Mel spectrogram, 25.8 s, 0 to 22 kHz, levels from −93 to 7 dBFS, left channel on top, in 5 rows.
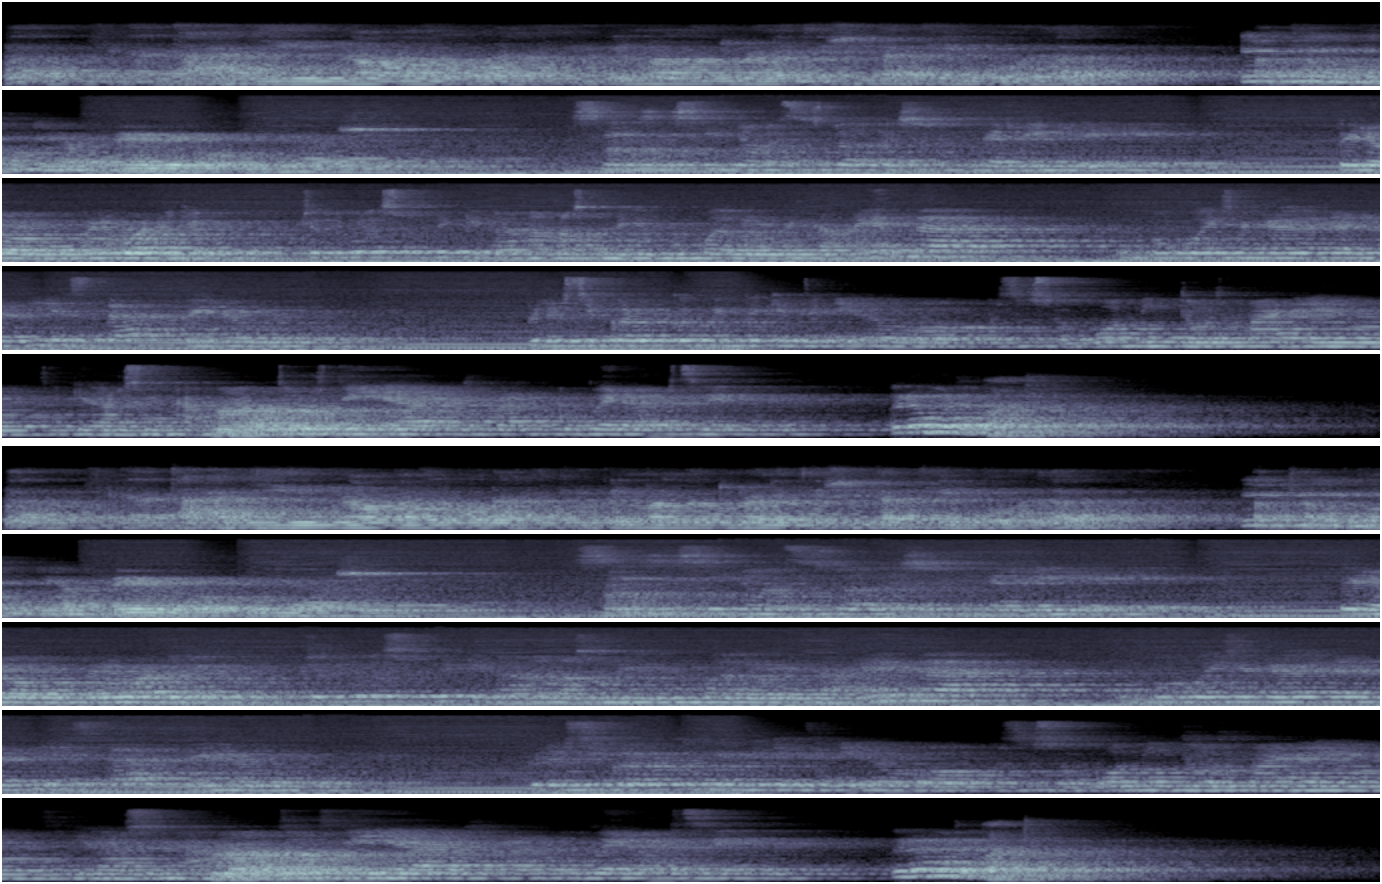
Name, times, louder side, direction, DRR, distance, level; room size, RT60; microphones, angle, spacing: voice 1, 0.0-4.0 4.8-6.6 7.4-7.7 21.4-21.9, right 1 dB, 75° right, -7 dB, 0.7 m, -28 dB
voice 2, 4.6-5.5 7.3-9.8 10.2-14.1 14.5-16.8 17.5-23.5 24.0-24.5, left 1 dB, 60° left, -3 dB, 0.5 m, -30 dB
sound 1, 5.4-18.2, equal, 30° right, 0.7 m, -38 dB
2.9 x 2.1 x 2.3 m, 2.1 s
head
